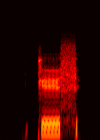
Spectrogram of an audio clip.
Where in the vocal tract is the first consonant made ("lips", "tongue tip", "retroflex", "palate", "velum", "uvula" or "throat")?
velum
